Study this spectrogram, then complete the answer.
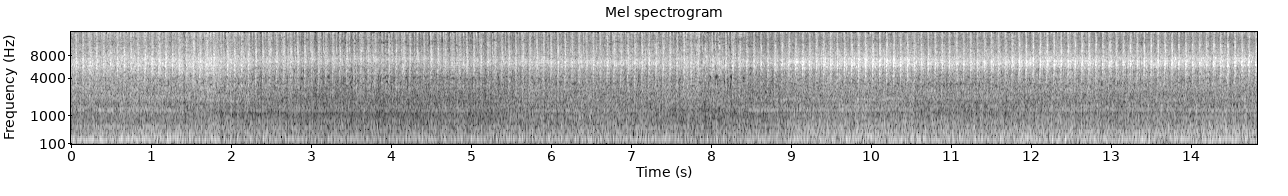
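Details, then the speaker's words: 2005 Dodge Neon about 200–300 km after head, manifold and intake gasket replacement and an oil change: a fast, steady tick over the idle. The owner suspects a stuck lifter, dirt, a blown manifold gasket or a broken manifold bolt. "so it changed the head gasket and manifold gasket and intake gasket and about 200 kilometers on it and now she's making a real bad ticking noise don't know if it's a lifter stock a little bit of dirt maybe I blew the manifold gasket or broke a bolt putting the manifold back on just looking for some ideas"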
